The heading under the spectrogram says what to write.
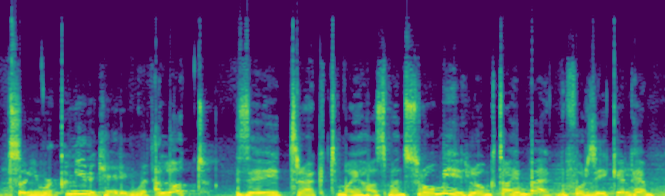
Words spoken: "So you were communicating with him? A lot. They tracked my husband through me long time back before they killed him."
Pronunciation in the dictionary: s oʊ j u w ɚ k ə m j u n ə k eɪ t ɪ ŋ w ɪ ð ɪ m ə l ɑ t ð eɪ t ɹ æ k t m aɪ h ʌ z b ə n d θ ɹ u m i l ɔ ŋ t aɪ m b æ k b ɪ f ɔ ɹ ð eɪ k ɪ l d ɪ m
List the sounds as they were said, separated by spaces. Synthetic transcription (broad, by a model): s oʊ j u w ɚ k ə m j u n ə k eɪ t ɪ ŋ w ɪ ð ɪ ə l ɑ t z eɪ t ɹ æ k t m aɪ h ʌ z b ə n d s ɹ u m i l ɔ ŋ t aɪ m b æ k b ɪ f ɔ ɹ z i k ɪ l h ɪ m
